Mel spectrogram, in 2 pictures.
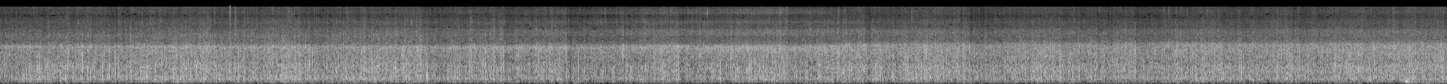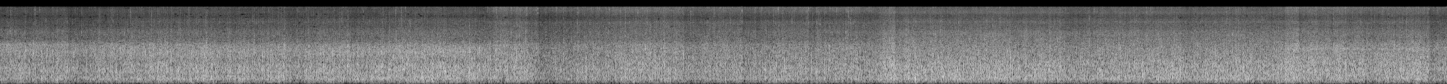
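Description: Heavy rain falling steadily on a plastic tarpaulin, a dense and unbroken hiss.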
